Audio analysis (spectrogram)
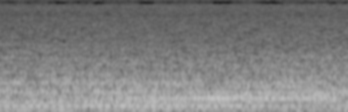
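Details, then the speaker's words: GMC Yukon cooling fan roars steadily at full blast without cycling down, far louder than usual, and reportedly keeps running with the car off; temperature gauge actually read zero. Radiator fan stuck on high, coolant temperature sensor suspected. "my wife came home and she noticed that the Yukon was making a lot more noise than usual from the fan so you can hear it here"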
